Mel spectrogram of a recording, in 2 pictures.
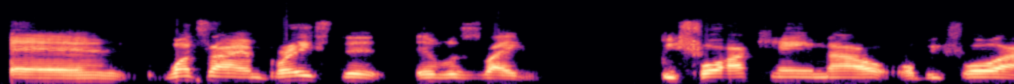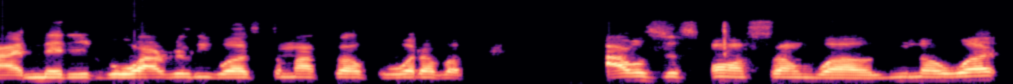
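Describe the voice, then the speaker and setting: A man's voice: mid-range voice, little pitch movement, moderate pace, dry recording, lo-fi sound. A man from New York, a guest in a casual personal conversation, speaking reflectively and often saying "it's like".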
